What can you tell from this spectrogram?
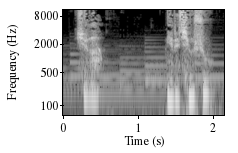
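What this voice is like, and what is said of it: Quiet, hushed voice. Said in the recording (Chinese): “小声的说着，生怕打扰到他”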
